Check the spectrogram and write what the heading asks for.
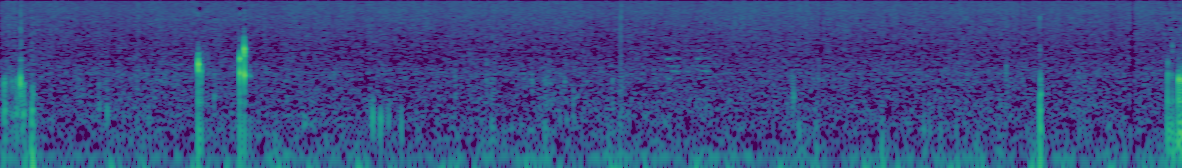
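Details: Low gurgles and rumbles with a few sharper pops from the abdomen; stomach growling, ordinary digestive bowel sounds recorded after drinking a beverage.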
